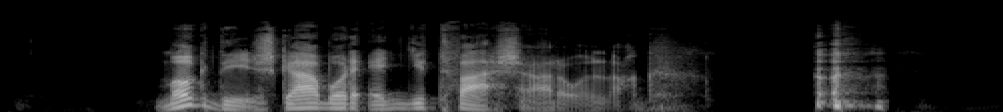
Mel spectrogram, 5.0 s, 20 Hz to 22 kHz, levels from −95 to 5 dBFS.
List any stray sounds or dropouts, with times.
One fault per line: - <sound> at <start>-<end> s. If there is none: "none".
- laugh at 4.1-4.4 s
